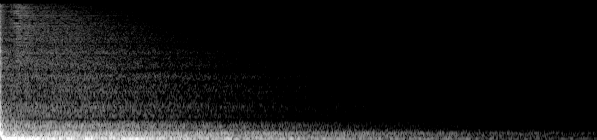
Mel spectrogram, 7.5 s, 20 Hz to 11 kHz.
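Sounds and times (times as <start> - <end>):
huge speaker exploding impact kick: 0.0 - 4.8.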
